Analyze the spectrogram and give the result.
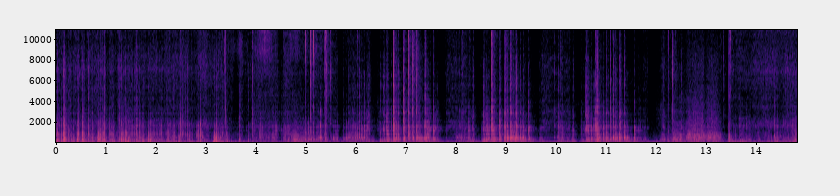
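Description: Fingertips tap and scratch the lid of a closed, hollow, octagonal printed metal Pokémon tin (Hoenn Power Blaziken-EX) as it is turned on a wooden table. The result is a dense run of quick, dry, patter-like taps and scratchy rubs with short, dull metallic ring, mostly low-mid in tone. The taps come in bursts separated by brief quieter stretches.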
